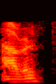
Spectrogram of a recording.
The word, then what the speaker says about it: Aaron: As I said, my name's Aaron, spelled with two A's, by the way.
